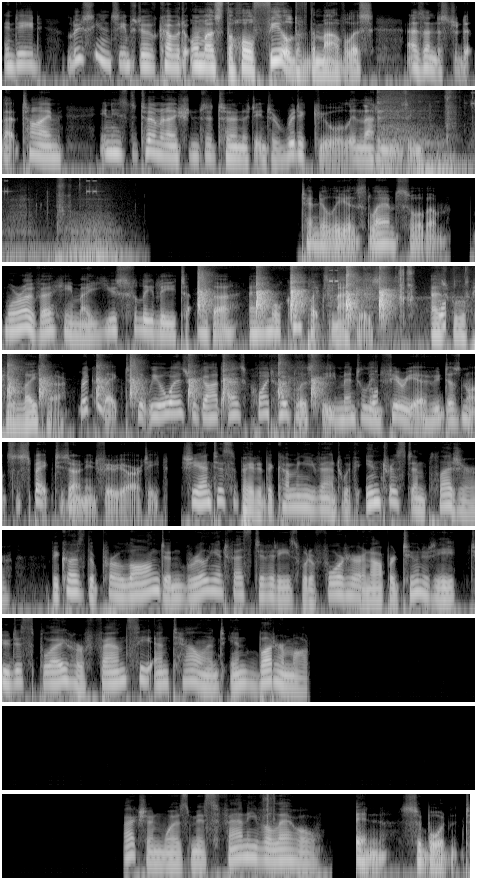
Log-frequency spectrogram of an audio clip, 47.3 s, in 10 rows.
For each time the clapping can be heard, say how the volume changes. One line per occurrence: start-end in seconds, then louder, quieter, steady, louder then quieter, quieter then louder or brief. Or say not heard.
16.1-22.7 quieter.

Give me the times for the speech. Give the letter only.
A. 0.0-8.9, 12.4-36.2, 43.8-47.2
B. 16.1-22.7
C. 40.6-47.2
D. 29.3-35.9
A.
